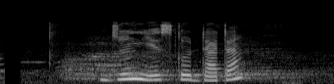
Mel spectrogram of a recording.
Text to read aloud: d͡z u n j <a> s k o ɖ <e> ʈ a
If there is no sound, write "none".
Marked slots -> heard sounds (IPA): e, a

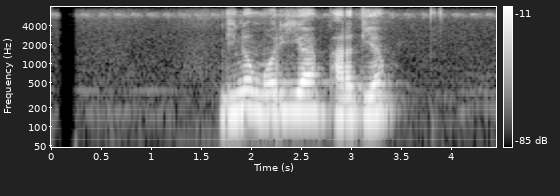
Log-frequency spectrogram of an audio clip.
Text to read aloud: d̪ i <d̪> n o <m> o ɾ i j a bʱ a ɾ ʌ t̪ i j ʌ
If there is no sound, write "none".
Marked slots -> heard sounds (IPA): none, m

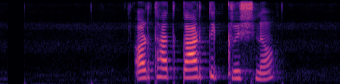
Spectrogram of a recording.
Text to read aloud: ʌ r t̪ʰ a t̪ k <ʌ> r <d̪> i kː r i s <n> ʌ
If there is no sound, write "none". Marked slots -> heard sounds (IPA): a, t̪, n

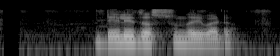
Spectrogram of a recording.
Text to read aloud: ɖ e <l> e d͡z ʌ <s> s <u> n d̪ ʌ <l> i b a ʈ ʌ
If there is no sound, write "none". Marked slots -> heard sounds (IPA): l, s, u, ɾ

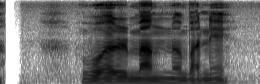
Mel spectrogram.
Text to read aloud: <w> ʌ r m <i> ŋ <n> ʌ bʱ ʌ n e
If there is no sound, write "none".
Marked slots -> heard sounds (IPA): w, a, n

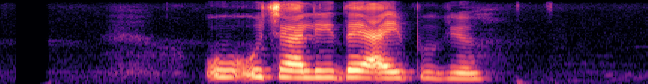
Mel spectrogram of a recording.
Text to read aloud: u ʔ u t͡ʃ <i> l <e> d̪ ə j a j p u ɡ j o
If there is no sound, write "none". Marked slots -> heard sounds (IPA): a, i

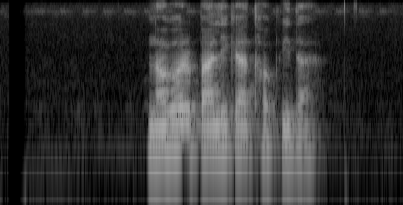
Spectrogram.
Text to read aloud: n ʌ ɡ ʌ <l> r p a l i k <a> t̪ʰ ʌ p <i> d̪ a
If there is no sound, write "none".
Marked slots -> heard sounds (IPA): none, a, i

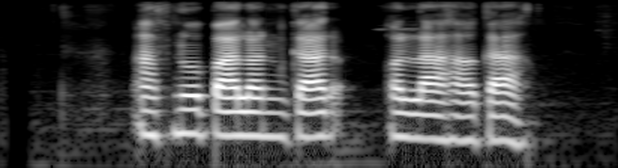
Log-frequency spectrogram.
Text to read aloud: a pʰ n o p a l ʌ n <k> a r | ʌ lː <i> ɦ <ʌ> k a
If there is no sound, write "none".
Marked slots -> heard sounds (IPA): k, a, ʌ

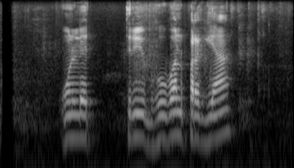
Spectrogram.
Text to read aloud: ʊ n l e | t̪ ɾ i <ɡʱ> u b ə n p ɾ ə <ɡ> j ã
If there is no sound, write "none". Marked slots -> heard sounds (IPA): bʱ, ɡ

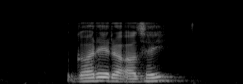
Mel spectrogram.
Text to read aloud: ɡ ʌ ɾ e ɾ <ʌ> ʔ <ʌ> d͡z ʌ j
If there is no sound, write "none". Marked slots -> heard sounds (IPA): ʌ, ʌ

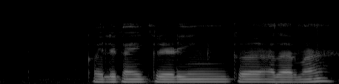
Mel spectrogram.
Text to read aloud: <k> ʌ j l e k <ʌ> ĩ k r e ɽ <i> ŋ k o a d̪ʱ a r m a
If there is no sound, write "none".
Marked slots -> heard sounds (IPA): k, a, i

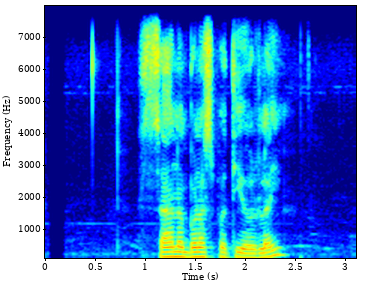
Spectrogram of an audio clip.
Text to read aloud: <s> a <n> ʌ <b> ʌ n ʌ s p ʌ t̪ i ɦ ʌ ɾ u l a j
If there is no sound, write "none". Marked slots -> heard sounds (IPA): s, n, b

